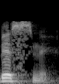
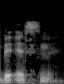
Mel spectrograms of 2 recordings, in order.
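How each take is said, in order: First: The word runs together without a glottal catch. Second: A glottal catch separates bi from ism. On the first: The speaker calls it right. "میگیم بسمه" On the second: The speaker calls it wrong. "نمیگیم به اسم"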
